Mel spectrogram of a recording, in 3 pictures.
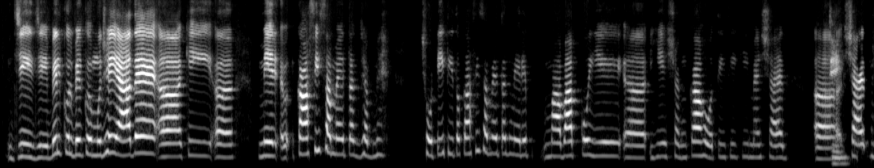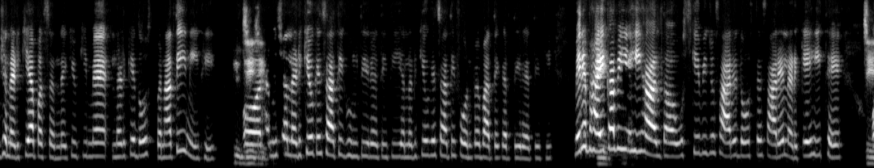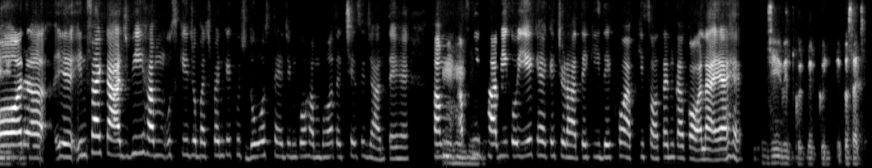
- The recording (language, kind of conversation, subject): Hindi, unstructured, दोस्ती में सबसे ज़रूरी चीज़ क्या होती है?
- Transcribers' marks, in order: static; in English: "इ इन फैक्ट"; distorted speech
